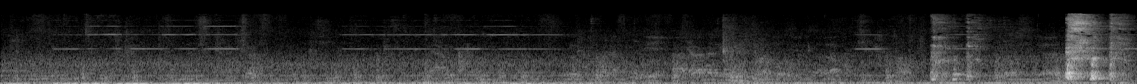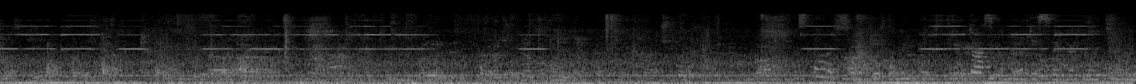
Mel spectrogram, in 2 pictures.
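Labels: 0.1s Rhythmic pulsing beep coming from a room. 8.6s
9.0s An employee is coughing in the office. 11.5s
11.8s Faint squeaks and rhythmic pulsing from the UPS mix with overlapping office chatter in the background. 22.7s

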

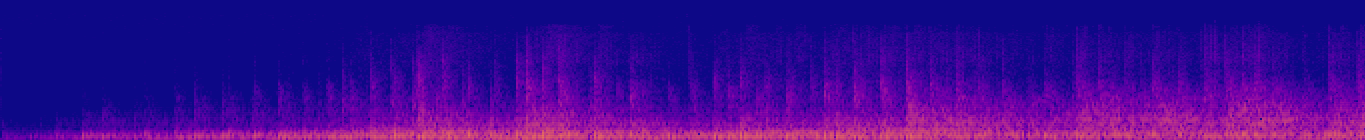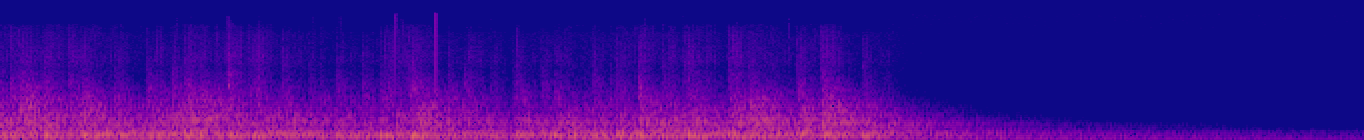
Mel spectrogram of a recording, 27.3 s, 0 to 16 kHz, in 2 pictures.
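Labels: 0.0s Successive deep drum beats with a slight echo. 26.1s

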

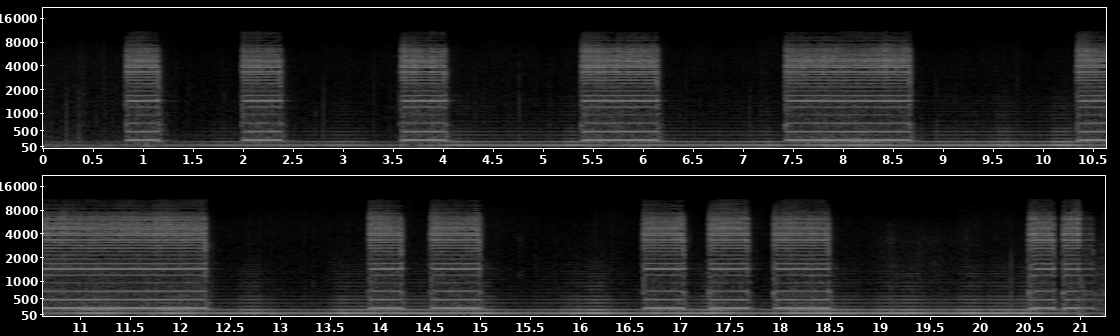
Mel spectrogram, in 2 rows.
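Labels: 0.8s A buzzer sounds briefly. 1.2s
1.9s A buzzer sounds briefly. 2.4s
3.5s A buzzer sounds briefly. 4.1s
5.4s A buzzer sounds briefly. 6.1s
7.4s A buzzer sounds at a medium volume. 8.7s
10.3s A buzzer sounds at a medium volume. 12.3s
13.8s A buzzer sounds briefly. 15.1s
16.6s A buzzer sounds briefly. 18.5s
20.4s A buzzer sounds briefly. 21.1s

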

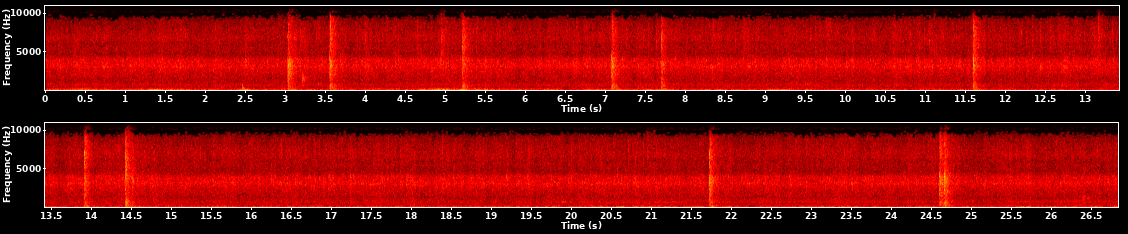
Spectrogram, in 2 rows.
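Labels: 0.0s Rain is falling in the background. 26.8s
3.0s Raindrops splash loudly. 3.7s
5.2s Raindrops splash loudly. 5.4s
7.0s Raindrops splash loudly. 7.9s
11.5s Raindrops splash loudly. 11.8s
13.9s Raindrops splash loudly. 14.6s
21.7s Raindrops splash loudly. 21.9s
24.6s Two raindrops splash loudly in quick succession. 24.8s

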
